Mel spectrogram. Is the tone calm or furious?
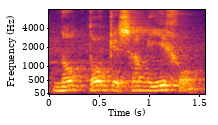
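calm. It is said in a normal, calm tone.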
